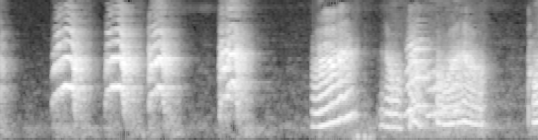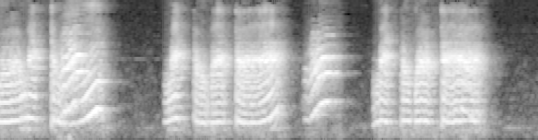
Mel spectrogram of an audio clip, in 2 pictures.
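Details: Parrot talking in a fast, nearly continuous run of voice-like syllables, some clipped and some wavering, rising and falling like chattered speech.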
